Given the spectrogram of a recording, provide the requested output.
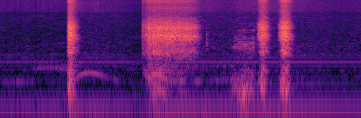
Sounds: Sniff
